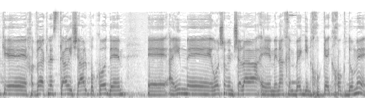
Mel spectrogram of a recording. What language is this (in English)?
Hebrew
